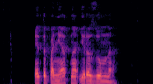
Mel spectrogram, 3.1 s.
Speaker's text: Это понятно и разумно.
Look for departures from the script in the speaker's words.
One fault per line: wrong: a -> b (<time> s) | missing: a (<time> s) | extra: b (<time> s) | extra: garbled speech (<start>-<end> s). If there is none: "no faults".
no faults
